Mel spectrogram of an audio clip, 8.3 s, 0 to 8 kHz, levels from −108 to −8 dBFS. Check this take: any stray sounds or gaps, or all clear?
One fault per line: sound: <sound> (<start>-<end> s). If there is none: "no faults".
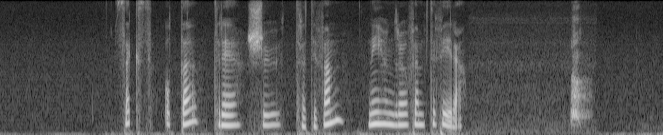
sound: bark (7.1-7.4 s)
